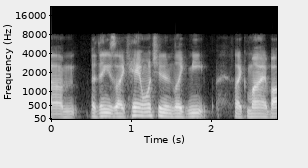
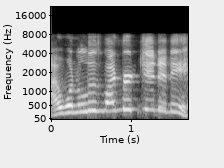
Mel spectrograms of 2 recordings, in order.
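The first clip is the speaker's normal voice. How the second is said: put-on very high, rising yelled cry. Retelling a character's moment with a genie in a story: retelling a yell. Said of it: "So he yells out".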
